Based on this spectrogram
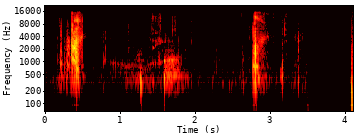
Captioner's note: kissing Sounds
